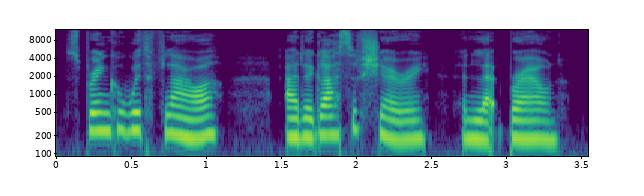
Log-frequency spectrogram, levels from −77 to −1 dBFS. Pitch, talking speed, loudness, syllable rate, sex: 200 Hz, 185 wpm, -18 LUFS, 4.7 syllables/s, female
